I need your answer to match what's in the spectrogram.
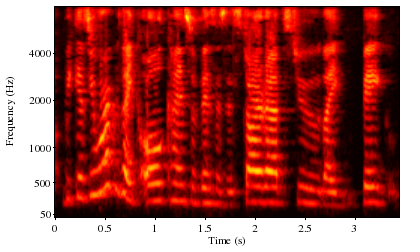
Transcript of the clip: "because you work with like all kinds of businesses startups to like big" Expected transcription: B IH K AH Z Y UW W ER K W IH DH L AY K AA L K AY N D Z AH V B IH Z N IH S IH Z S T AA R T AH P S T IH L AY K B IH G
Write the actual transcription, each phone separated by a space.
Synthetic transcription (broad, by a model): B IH K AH Z Y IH W ER K W IH DH L AY K AA L K AY N D Z AH V B IH Z N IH S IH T S T AA R T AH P S T IH L AY K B IH G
